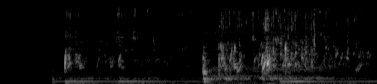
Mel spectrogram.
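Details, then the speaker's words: Decoy Doctor DIY water-agitator pump deployed in water, running 4 seconds on, 10 seconds off: soft, low steady motor hum under bubbling and splashing; pump running quietly and normally. "very light hum of the motor and you can hear that water splashing"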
